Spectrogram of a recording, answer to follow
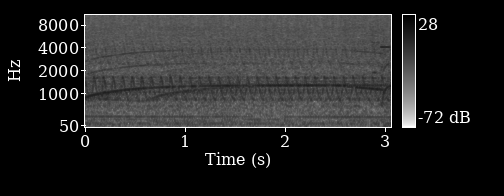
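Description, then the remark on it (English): A police car siren during a pursuit on westbound Interstate 5 sounds steadily for about three seconds, its high tone gliding slowly upward and holding, loud and continuous over a low engine rumble. “At least he's running a different siren than us, but I hate that they run the fucking phaser.”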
